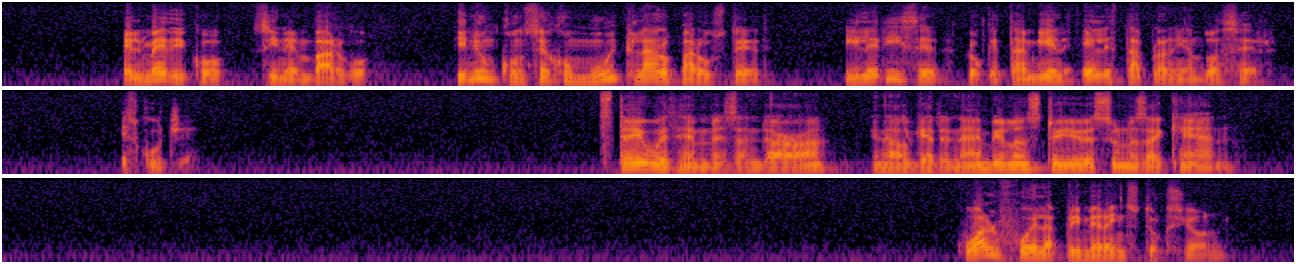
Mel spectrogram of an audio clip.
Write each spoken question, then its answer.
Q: ¿Cuál fue la primera instrucción?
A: Stay with him, Ms. Andara.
